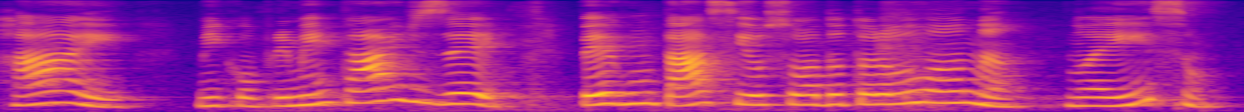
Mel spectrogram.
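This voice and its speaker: A high-pitched woman gives a recorded lesson to schoolchildren. She talks patiently, pausing to check understanding and carefully slowing down on each English example. The room around her has a noticeable echo. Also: a bit bright. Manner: patient, slow and deliberate, repeats "tá?" and "ok?" checks. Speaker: primary school English teacher.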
